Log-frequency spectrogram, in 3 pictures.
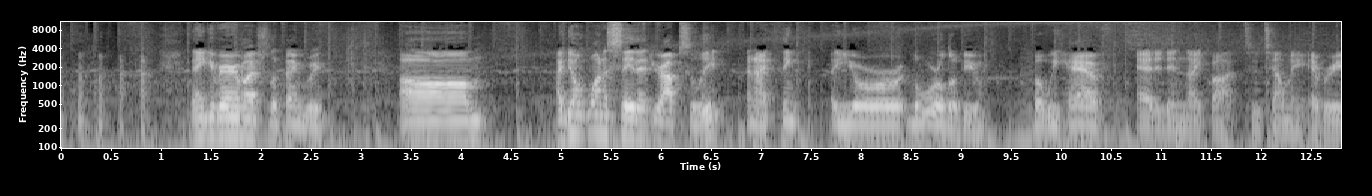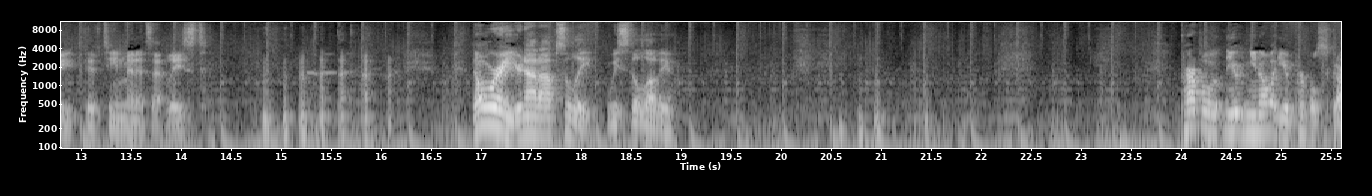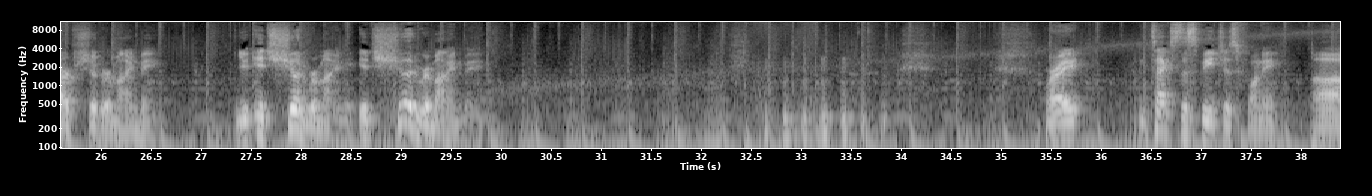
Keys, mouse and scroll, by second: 4.9 ctrl+s.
